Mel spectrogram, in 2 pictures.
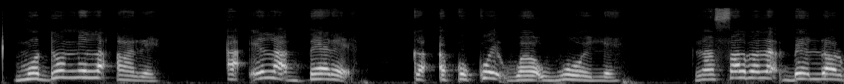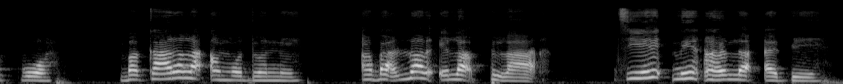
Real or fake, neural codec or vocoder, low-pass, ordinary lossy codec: fake; codec, 44.1 kHz, 2.6 kbps, SNAC; 14.4 kHz; MP3, 64 kbps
